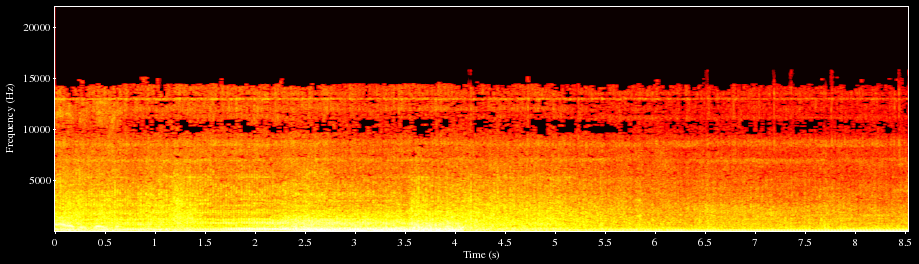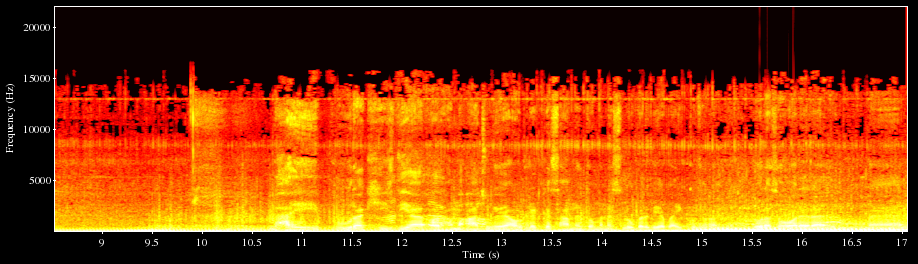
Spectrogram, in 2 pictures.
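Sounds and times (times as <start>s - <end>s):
wind noise: 0.0s - 6.6s
motorcycle engine running: 0.0s - 17.0s.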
